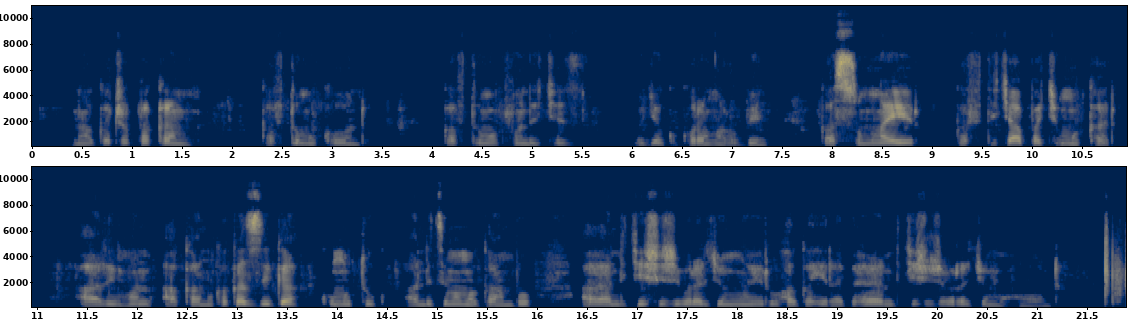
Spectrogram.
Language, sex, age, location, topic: Kinyarwanda, female, 25-35, Huye, health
